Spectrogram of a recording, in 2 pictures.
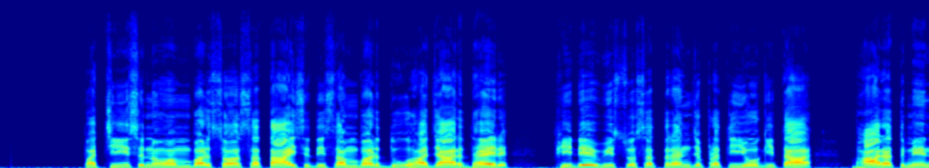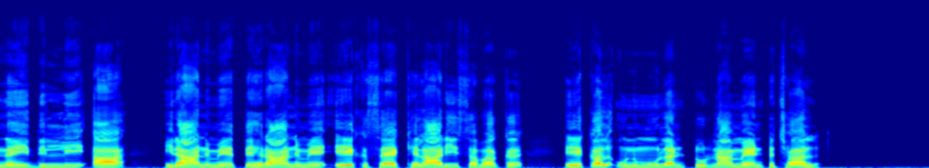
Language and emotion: Maithili, neutral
